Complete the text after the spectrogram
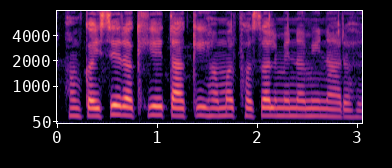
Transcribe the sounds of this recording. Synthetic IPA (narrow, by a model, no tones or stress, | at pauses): həmkəɪseɾəkʰiet̪akiɦəməɾpʰəsəlmẽnɐminaɾəɦe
